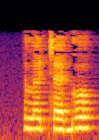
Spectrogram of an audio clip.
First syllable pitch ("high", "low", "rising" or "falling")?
low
